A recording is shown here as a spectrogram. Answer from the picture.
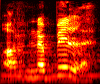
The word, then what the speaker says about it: Arnabil: Arnabil. Arnabil. Not Otto. Arnabil. – Oh. – Arnabil. – It's the rolling R. – Yeah, you got to get the elder roll.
